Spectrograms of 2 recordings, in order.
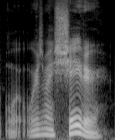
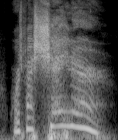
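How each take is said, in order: First: Said in the usual way. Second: Much higher, frantic repeat; panicked high squeak. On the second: Real, not acted. Streamer losing his shader, squeaking in panic.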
